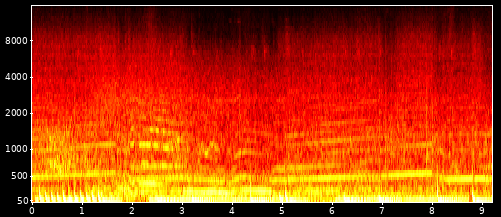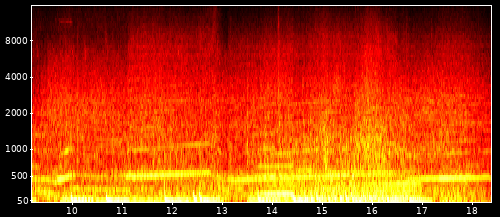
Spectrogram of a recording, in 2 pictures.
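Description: A brand-new Ferrari sports car is driven as fast as it goes down an airfield, its engine roaring and revving steadily with rising and falling gear shifts and a strong, continuous whine; no voices are heard.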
